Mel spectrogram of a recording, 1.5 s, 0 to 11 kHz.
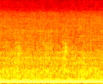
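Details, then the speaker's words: AWD car on a lift in gear, wheels turning at about 20-30 mph, heard through a long screwdriver against the hub: steady deep whirring hum from a front wheel; bad wheel bearing, also heard as humming while driving. "you can hear how bad wheel bearings over here oh yeah this one it's definitely bad it's making a whirring sound"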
